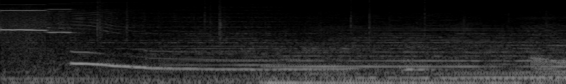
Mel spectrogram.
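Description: A dog whimpers and lets out a drawn-out, sliding howl in the fantasy role-playing game Dragon Age Origins, clear and close over a low steady game-ambience drone.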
